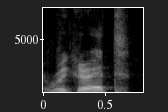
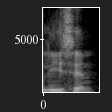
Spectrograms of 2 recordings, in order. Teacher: tiene el acento en la segunda sílaba, mientras que el listen tiene el acento en la primera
